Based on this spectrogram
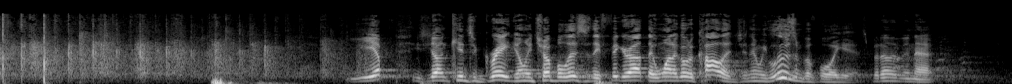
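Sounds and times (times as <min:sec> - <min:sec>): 
room full of people applauding: 0:00.0 - 0:03.9
low thump: 0:02.1 - 0:02.4
speech: 0:03.5 - 0:09.5
laughter: 0:08.8 - 0:10.1.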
